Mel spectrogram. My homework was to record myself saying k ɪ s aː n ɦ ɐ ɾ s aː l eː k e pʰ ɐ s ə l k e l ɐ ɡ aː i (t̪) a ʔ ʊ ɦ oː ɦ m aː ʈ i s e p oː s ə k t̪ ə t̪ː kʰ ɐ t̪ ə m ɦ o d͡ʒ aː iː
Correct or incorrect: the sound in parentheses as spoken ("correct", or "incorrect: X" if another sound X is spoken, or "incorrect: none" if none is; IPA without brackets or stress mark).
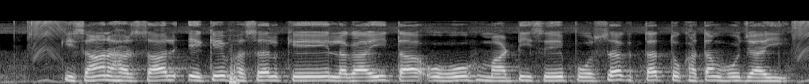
correct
